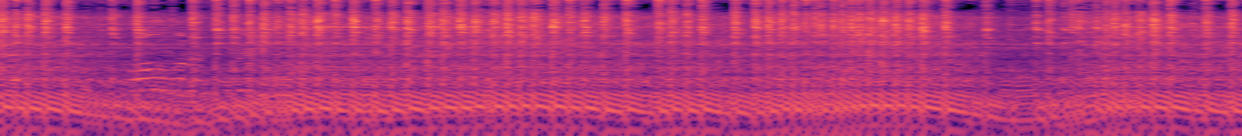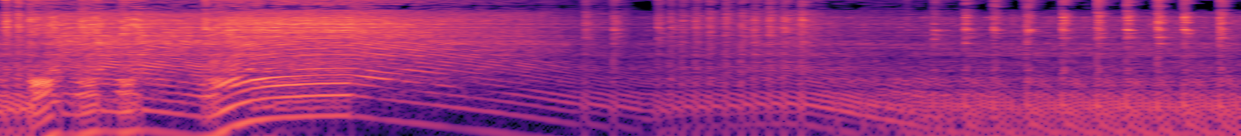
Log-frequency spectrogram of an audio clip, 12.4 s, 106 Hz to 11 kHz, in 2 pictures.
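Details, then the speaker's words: Holzfforma G288 88cc two-stroke chainsaw with 24-inch bar, new out of box: idle hunts up and down erratically after earlier bogging fixed; air leak suspected, resolved by tapping the clutch-side crank oil seal into place. "i got that i got past the bogging and everything but the thing is idling erratically just everything every part of that is mimicking that of an air leak"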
